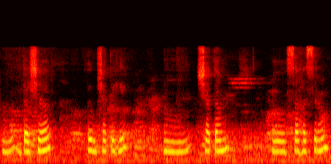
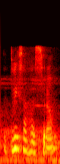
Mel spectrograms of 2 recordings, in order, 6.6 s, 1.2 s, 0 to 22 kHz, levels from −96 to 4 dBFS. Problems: none marked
